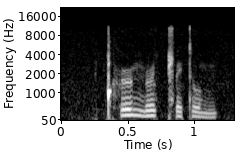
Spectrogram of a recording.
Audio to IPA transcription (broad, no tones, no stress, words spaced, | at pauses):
ǃʰə˞ ŋə˞lǁetoŋ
